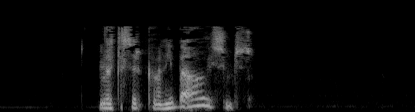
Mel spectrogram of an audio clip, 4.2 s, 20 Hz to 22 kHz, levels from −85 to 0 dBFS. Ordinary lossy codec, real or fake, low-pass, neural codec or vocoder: MP3, 32 kbps; fake; 10.8 kHz; codec, 24 kHz, 1.5 kbps, HILCodec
